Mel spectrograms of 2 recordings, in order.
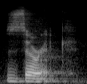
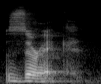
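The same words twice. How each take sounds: Both takes have the same delivery.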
